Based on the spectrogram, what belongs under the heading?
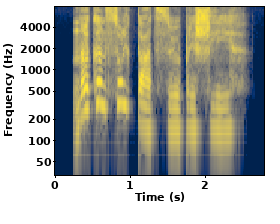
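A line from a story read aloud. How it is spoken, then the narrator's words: Sighing, from behind. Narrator (Russian): вздохнул из-за спины новоприбывшего ректор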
